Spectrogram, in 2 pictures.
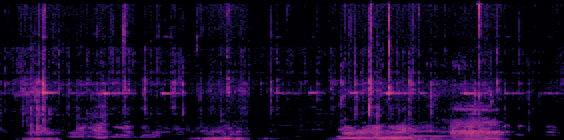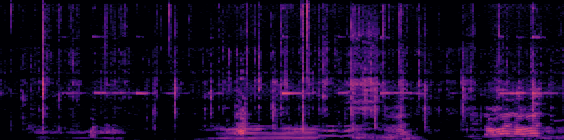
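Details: Cattle at a gaushala cow shelter, many cows and bulls together. Several low, throaty moos come in bursts, with longer harmonic lowing around the middle and near the end. Background music and people talking are heard between calls.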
